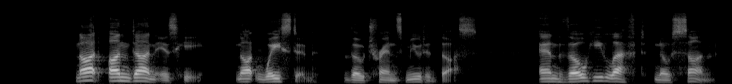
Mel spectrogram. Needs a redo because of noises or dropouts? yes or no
no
